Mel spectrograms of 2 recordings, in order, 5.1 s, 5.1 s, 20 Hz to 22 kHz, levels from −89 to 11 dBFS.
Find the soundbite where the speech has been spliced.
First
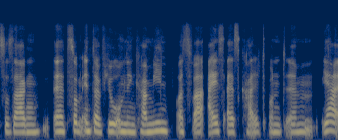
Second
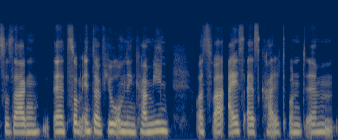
first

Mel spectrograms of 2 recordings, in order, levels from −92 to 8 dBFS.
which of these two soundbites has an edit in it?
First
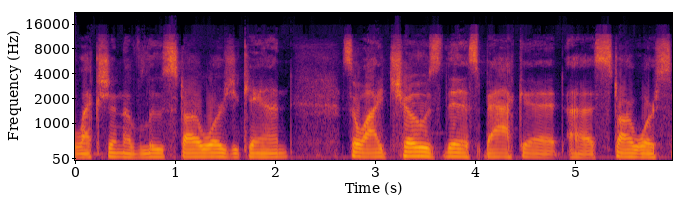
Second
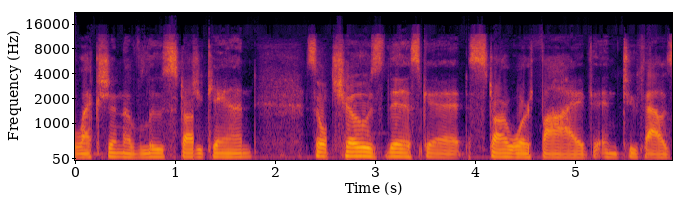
second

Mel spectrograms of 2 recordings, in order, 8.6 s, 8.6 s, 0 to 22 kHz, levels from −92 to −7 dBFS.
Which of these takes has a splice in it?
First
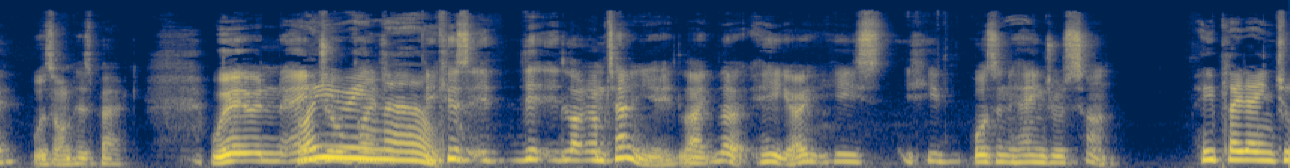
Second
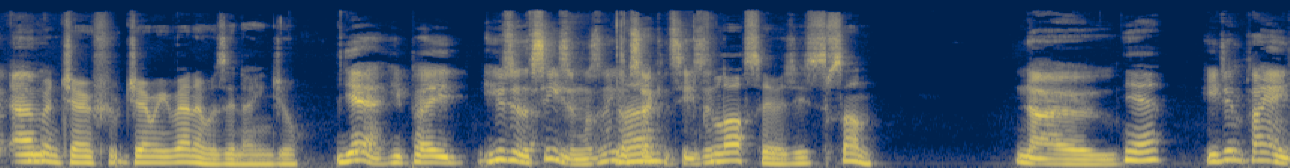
second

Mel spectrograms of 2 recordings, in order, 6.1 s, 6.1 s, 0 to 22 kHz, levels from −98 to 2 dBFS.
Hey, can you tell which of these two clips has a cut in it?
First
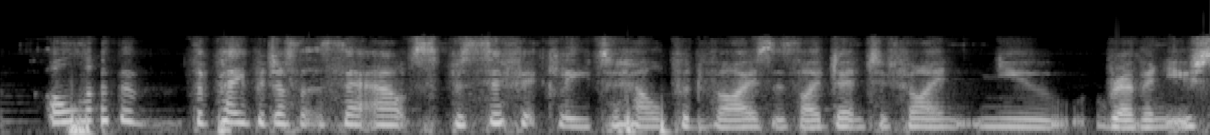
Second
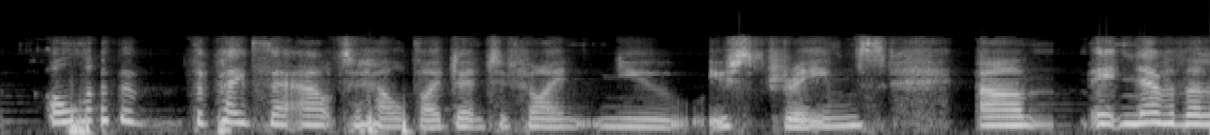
second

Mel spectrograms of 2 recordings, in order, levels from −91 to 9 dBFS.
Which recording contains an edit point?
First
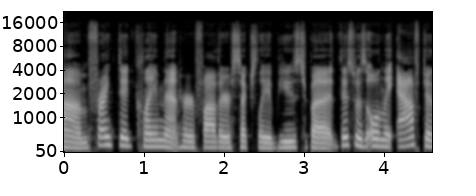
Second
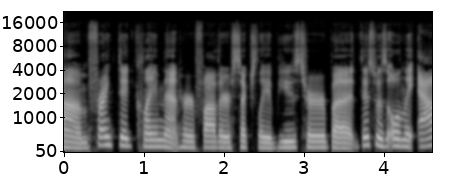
first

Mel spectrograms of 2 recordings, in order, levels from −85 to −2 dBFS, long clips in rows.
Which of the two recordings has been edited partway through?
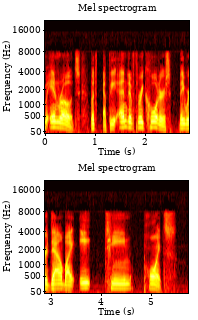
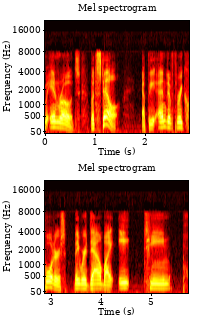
first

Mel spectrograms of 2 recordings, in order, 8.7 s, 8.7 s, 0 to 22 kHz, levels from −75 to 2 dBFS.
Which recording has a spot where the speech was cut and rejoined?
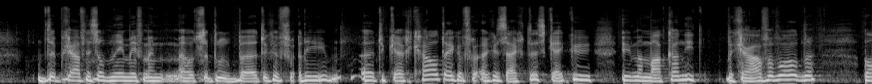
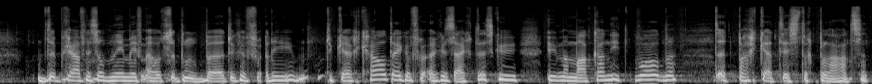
second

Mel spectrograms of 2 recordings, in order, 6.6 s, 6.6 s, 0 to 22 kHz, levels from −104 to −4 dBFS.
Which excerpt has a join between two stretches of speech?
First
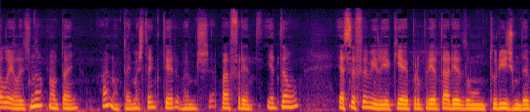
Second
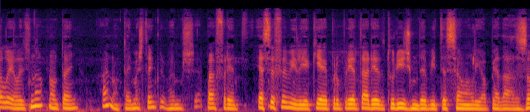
second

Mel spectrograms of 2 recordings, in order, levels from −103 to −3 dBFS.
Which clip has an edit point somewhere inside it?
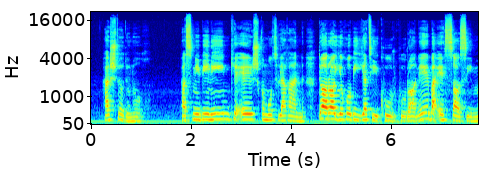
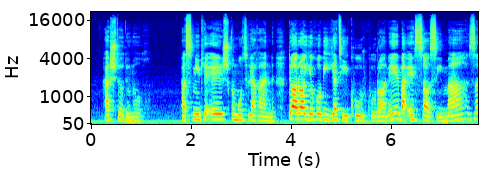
second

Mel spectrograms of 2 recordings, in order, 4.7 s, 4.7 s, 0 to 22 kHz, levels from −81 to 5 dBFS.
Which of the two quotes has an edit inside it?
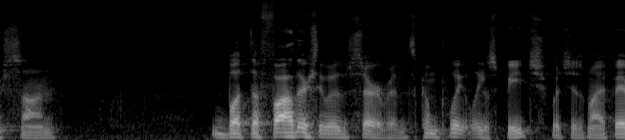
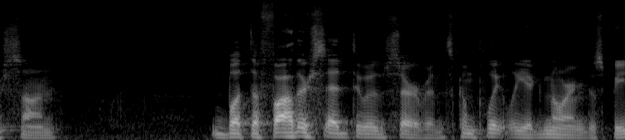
first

